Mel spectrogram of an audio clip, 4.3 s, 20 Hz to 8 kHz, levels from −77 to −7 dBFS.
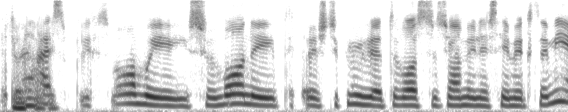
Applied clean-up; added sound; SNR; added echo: neural diffusion model UNIVERSE++.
